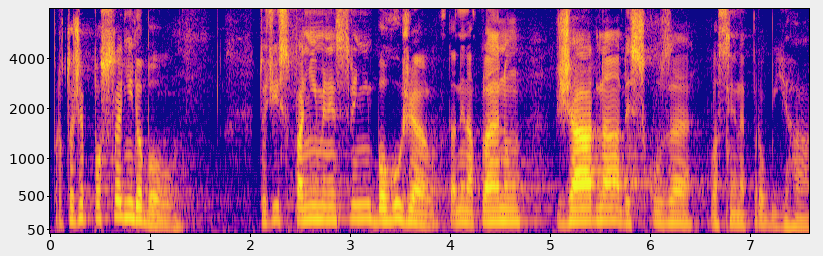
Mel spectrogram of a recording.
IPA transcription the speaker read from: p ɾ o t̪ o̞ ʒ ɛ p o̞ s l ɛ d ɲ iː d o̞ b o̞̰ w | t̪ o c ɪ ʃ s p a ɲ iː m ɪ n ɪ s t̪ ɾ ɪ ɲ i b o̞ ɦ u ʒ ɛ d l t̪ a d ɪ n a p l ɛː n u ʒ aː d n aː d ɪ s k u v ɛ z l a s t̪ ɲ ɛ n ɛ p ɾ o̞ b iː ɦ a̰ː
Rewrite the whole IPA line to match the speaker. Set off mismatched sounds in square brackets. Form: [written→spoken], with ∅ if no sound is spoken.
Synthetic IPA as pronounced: p ɾ o t̪ o̞ ʒ ɛ p o̞ s l ɛ d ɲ iː d o̞ b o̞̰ w | t̪ o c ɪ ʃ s p a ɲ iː m ɪ n ɪ s t̪ ɾ ɪ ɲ i b o̞ ɦ u ʒ ɛ [d→∅] l t̪ a d ɪ n a p l ɛː n u ʒ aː d n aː d ɪ s k u [v→z] ɛ [z→v] l a s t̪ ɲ ɛ n ɛ p ɾ o̞ b iː ɦ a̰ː

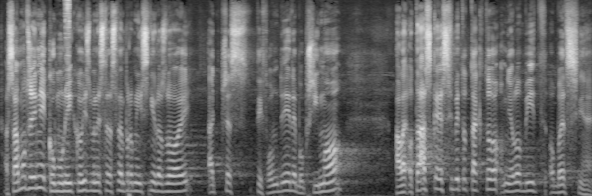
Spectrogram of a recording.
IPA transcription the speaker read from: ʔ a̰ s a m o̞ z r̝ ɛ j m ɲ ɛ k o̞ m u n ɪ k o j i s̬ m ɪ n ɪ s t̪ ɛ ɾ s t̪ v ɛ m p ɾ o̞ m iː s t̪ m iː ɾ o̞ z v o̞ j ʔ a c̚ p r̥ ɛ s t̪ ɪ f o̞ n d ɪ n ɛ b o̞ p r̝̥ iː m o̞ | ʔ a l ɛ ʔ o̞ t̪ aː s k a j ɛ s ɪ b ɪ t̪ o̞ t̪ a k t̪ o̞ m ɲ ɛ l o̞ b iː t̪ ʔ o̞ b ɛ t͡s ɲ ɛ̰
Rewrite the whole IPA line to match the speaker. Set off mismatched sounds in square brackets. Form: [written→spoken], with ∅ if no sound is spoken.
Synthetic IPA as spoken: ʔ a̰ s a m o̞ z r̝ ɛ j m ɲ ɛ k o̞ m u n ɪ k [o→u] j i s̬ m ɪ n ɪ s t̪ ɛ ɾ s t̪ v ɛ m p ɾ o̞ m iː s t̪ [m→ɲ] iː ɾ o̞ z v o̞ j ʔ a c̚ p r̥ ɛ s t̪ ɪ f o̞ n d ɪ n ɛ b o̞ p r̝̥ iː m o̞ | ʔ a l ɛ ʔ o̞ t̪ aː s k a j ɛ s ɪ b ɪ t̪ o̞ t̪ a k t̪ o̞ m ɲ ɛ l o̞ b iː t̪ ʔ o̞ b ɛ t͡s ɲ ɛ̰

